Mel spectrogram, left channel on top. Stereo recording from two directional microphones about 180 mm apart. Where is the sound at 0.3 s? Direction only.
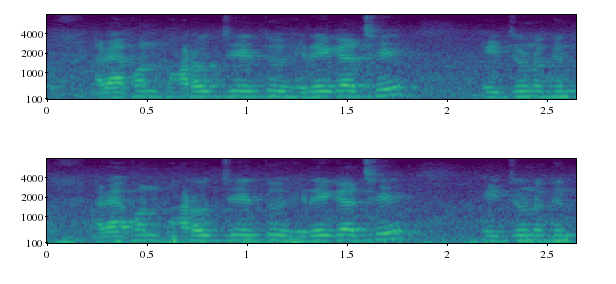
5° right (ahead or behind).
